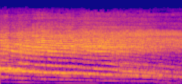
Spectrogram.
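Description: A long held vocal call in a haka-style chant, one unbroken drawn-out vowel sliding slowly down in pitch.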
